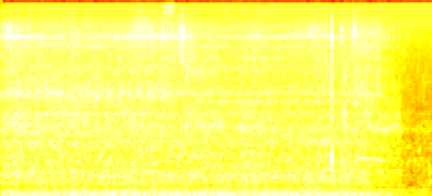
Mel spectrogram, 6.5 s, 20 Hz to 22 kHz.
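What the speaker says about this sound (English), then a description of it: "It is a diesel, it is a little bit noisy." A steady, low diesel engine rumble from a 2011–2018 Range Rover Evoque runs continuously at close range, then drops away and fades near the end as it shuts off.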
